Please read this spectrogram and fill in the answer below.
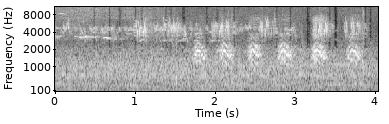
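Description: Wild birds calling: about halfway in, a run of about seven quick, evenly spaced calls, roughly three a second, over thin high chirps and a steady low background noise.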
